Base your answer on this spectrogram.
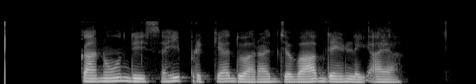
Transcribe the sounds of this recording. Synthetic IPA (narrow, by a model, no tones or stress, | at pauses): kaːnuːnd̪iːsəɦiːpɾɪkjaːd̪ʊaːɾad͡ʒəʋaːb̚d̪eːɽ̃ləḭːaːjaː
